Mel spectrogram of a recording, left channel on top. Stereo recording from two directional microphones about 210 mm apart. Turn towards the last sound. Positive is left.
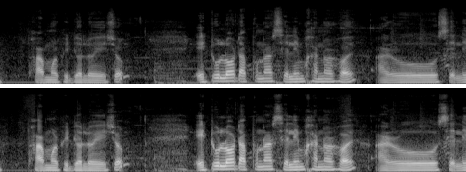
turn(degrees=-15)  # may be behind; listen again after turning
